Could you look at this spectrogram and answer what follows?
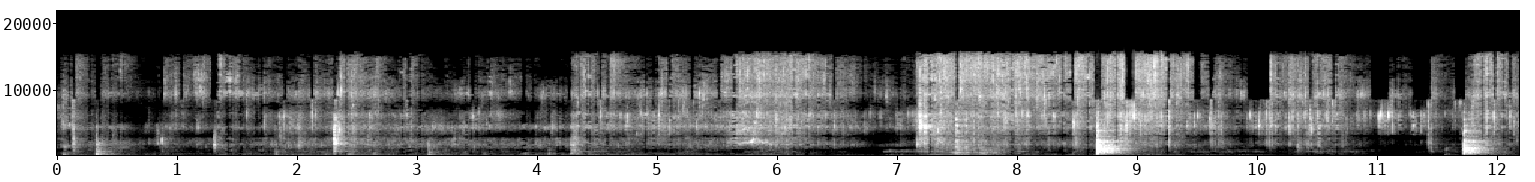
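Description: Eggs frying with a sizzle in a nonstick frying pan while a metal fork and a spatula scrape and knock against the pan, cutting the eggs apart. The loudest knocks come about two-thirds of the way through and again just before the end.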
